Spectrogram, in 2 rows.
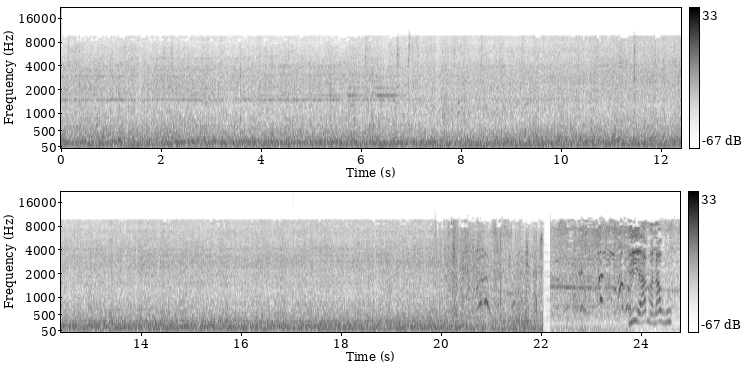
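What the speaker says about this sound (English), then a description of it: "The Boeing 737 had trouble stopping during landing due to poor weather" Continuous loud rumble of a Boeing 737 landing and braking in poor weather, a steady roar that cuts out abruptly near the end before a short stretch of quieter sound.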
